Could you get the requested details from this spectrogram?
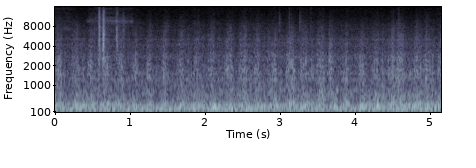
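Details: John Deere 6920 tractor with a power harrow in very wet, stony ground, bogging down: loud irregular clacks and bangs over a steady working rumble as stones strike the harrow tines, which earlier stones had broken.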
